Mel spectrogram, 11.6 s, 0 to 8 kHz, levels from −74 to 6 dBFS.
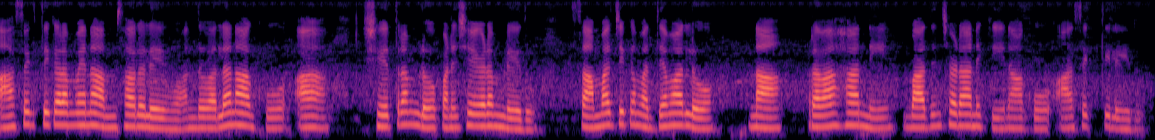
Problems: constant background noise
